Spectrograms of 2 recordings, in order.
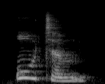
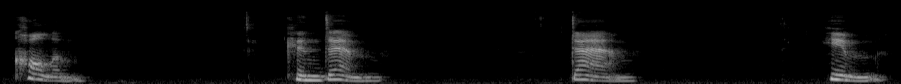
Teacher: we don't pronounce n if it comes after M at the end of a word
